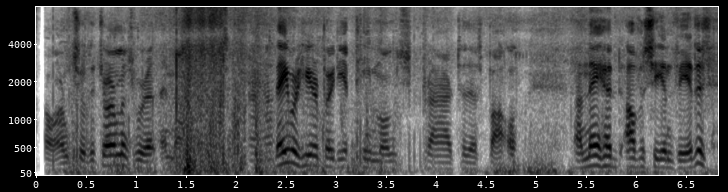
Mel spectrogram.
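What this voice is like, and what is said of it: Northern Irish accent. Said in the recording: “he tells the story with that wonderful Northern Irish accent.”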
